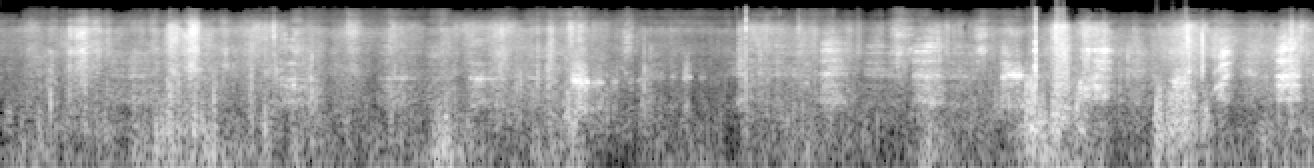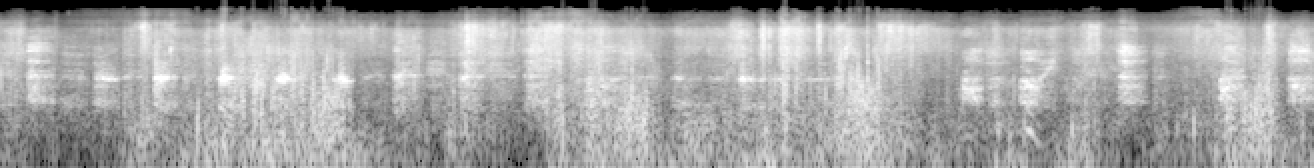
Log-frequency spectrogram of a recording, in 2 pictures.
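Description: Skis plowing through deep powder snow, with a rushing, uneven noise that swells and dips as turns are linked and wind buffets the camera microphone. Short voiced grunts and breaths from the skier come through repeatedly, most densely in the middle.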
